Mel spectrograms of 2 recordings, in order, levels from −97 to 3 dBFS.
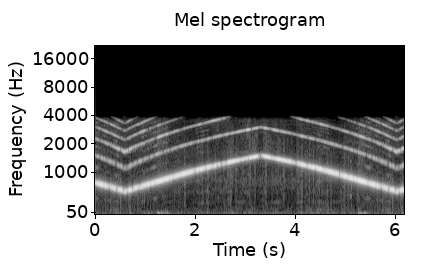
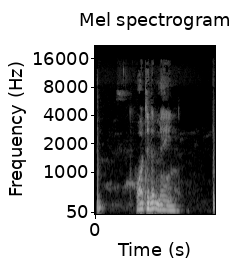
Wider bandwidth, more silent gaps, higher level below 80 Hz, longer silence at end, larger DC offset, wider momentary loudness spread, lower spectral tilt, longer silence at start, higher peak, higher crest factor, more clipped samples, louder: second, 4 kHz vs 16 kHz; neither; about the same, -62 dBFS vs -64 dBFS; about the same, 0 s vs 0 s; neither; second, 4 LU vs 24 LU; second, -2 dB/octave vs -6.5 dB/octave; about the same, 0 s vs 0.05 s; first, -6 dBFS vs -16 dBFS; second, 8 dB vs 20 dB; neither; first, -12 LUFS vs -33 LUFS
